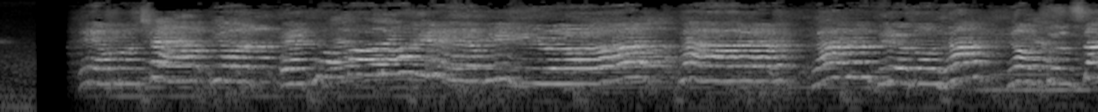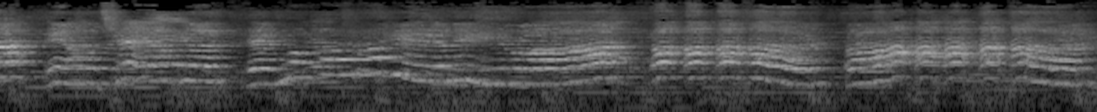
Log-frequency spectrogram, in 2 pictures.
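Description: A child singing a melody continuously, starting after a brief silent break about half a second in.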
